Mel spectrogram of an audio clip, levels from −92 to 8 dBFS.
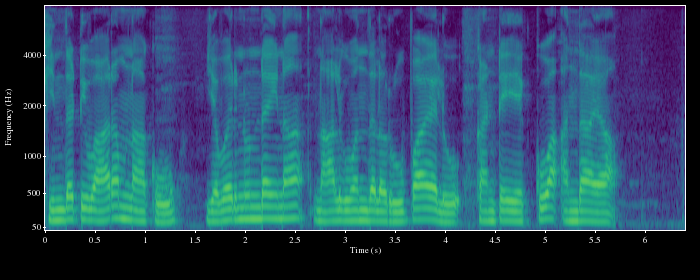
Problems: none marked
